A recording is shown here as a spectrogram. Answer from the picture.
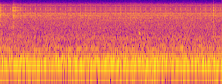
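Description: Faint steady electrical hum with a low hiss: the recording's background noise between words.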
